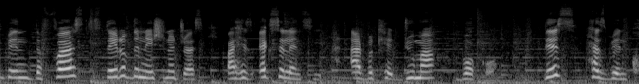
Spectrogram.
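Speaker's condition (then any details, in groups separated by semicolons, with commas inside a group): No condition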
